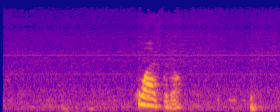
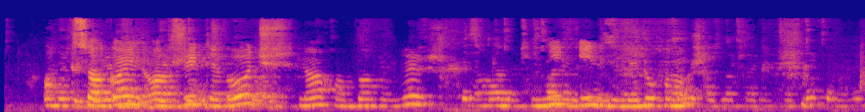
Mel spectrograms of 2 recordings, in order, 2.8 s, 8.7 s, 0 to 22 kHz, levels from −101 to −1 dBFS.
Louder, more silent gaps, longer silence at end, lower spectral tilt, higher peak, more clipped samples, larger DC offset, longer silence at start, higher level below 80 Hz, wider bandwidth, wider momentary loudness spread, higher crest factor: first, -18 LUFS vs -24 LUFS; neither; first, 0.25 s vs 0 s; first, -8 dB/octave vs -4.5 dB/octave; about the same, -4 dBFS vs -6 dBFS; neither; neither; first, 1.35 s vs 0.45 s; second, -64 dBFS vs -58 dBFS; first, 14 kHz vs 11.5 kHz; first, 20 LU vs 16 LU; about the same, 20 dB vs 18 dB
